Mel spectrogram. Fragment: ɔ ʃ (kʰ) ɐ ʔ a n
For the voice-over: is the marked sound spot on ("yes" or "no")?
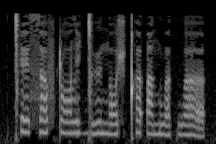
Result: no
